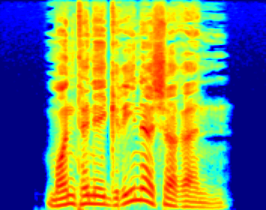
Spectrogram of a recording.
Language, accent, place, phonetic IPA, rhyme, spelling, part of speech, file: German, Germany, Berlin, [mɔnteneˈɡʁiːnɪʃəʁən], -iːnɪʃəʁən, montenegrinischeren, adjective, De-montenegrinischeren.ogg
- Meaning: inflection of montenegrinisch: 1. strong genitive masculine/neuter singular comparative degree 2. weak/mixed genitive/dative all-gender singular comparative degree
